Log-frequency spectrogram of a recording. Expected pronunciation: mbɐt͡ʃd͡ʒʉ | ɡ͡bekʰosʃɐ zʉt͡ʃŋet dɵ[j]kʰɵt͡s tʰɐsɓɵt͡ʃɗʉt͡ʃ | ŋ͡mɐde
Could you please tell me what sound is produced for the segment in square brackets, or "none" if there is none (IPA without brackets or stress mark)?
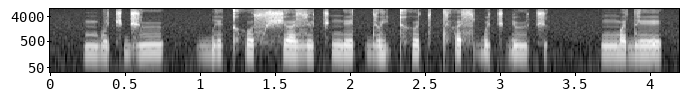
j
